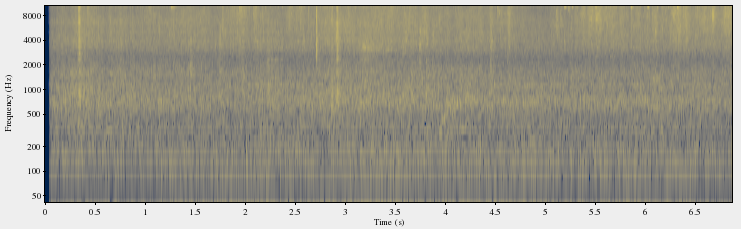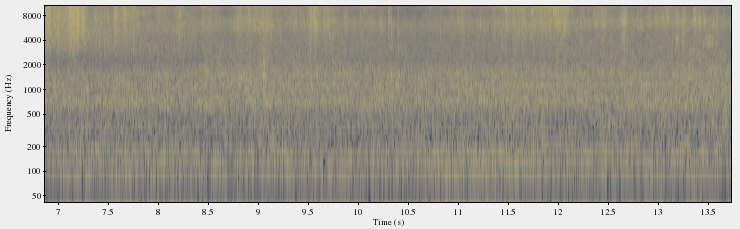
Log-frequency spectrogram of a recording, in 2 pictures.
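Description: A train rumbles steadily along the rails and slows into a station.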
